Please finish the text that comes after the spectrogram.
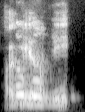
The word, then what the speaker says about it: Ogilvy: How do you pronounce his name? Ogilvy.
